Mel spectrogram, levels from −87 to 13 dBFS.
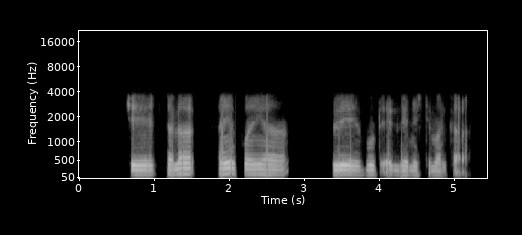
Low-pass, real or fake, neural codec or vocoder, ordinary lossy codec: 3.6 kHz; real; none; Opus, 32 kbps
